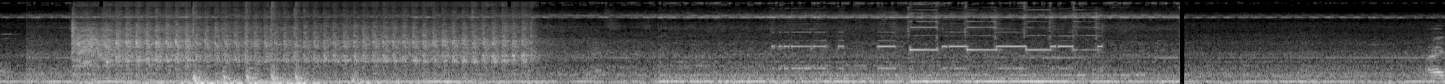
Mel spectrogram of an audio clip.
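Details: Dodge Charger with fresh engine and 8-71 blower: starter spins the engine steadily at about three turns a second but it never fires; crank no start due to no fuel.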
